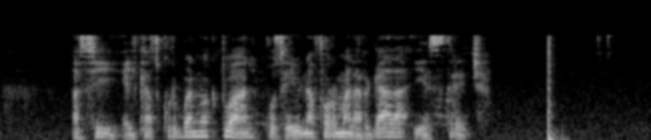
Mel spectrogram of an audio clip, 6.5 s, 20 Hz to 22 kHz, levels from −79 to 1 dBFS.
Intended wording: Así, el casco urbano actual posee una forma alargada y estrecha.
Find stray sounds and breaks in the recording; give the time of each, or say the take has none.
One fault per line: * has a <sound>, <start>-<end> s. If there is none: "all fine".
* has a thud, 5.5-5.7 s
